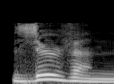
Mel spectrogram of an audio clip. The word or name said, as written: zurvan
